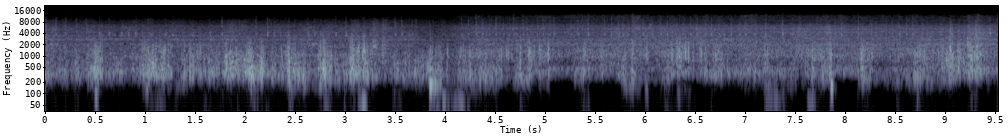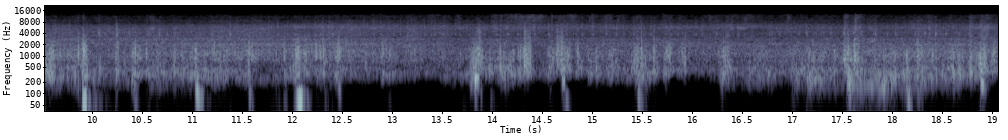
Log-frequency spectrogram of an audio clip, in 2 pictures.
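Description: Passenger train running, heard from inside a carriage: a steady rushing noise with frequent short rattles and knocks.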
